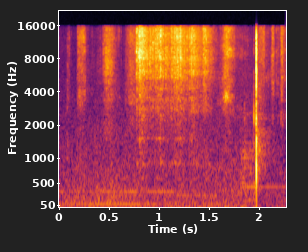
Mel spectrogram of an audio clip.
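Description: Loose diamond-painting resin drills rattling in a small plastic container: a dense rattle for about a second in the middle, then a sharp click near the end.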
